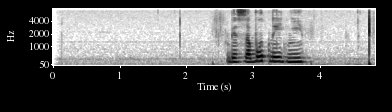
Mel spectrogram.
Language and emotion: Russian, neutral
